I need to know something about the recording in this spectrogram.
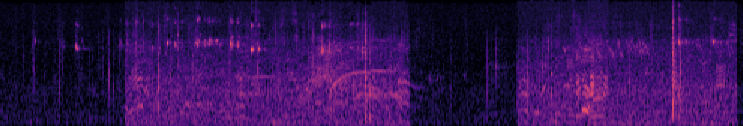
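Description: A tennis racket strikes a ball with sharp pops.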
